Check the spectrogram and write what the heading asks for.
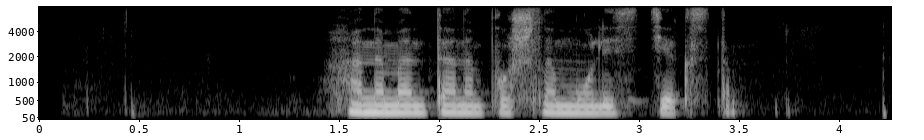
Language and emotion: Russian, neutral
